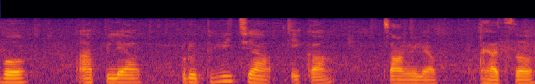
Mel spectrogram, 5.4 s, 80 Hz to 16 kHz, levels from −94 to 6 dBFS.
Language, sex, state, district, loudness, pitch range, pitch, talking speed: Marathi, male, Maharashtra, Gondia, -20 LUFS, 110-130 Hz, 125 Hz, 80 wpm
